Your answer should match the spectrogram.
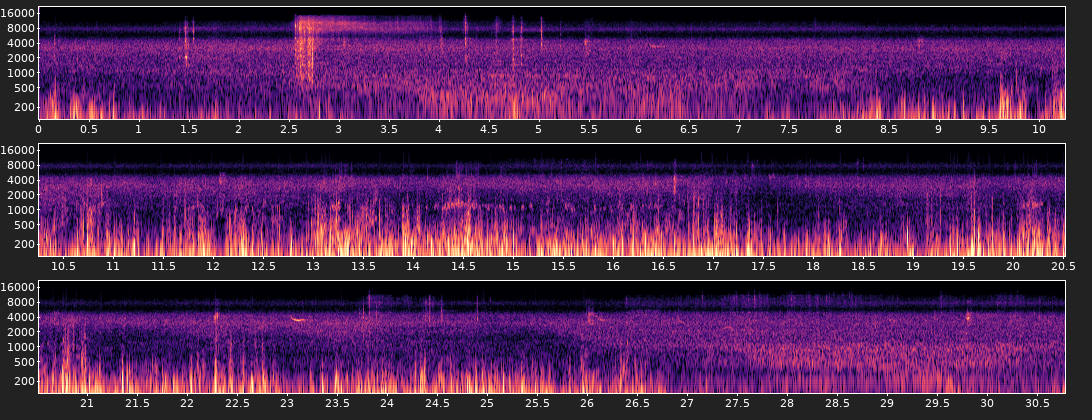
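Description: Wind buffeting an action-camera microphone on a kayak bow: an uneven low rumble that gets louder and gustier through the middle and eases near the end.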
